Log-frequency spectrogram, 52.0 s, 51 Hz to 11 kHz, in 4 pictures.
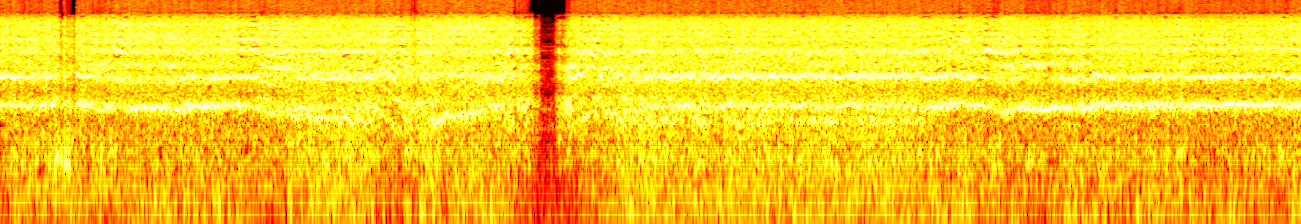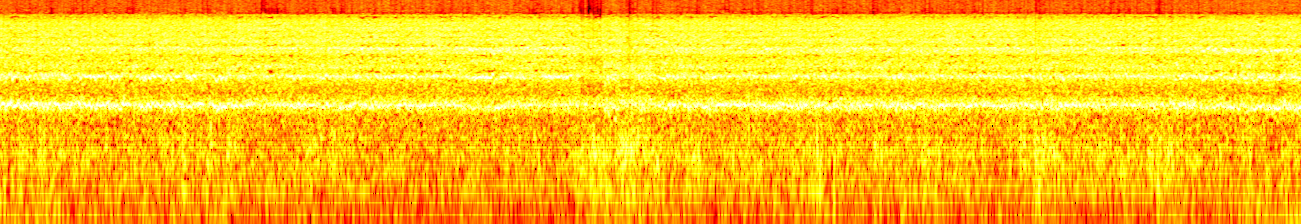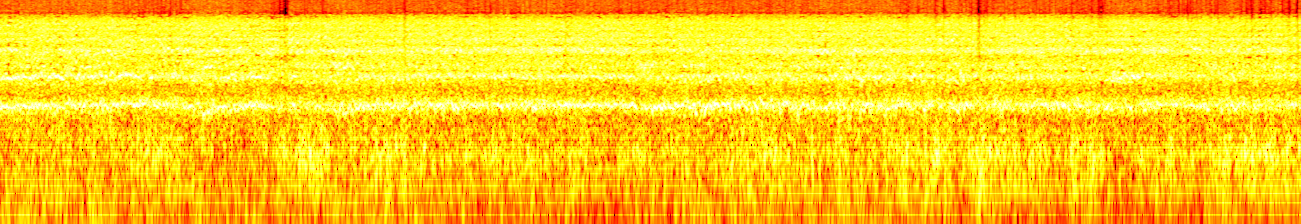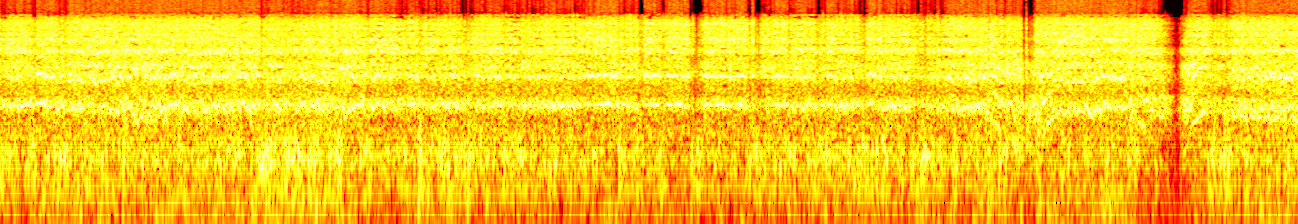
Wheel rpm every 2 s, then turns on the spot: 230, 200, 100, 170, 200, 220, 230, 240, 230, 230, 240, 230, 230, 220, 220, 230, 220, 220, 230, 230, 210, 230, 230, 230, 170, 140.
none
